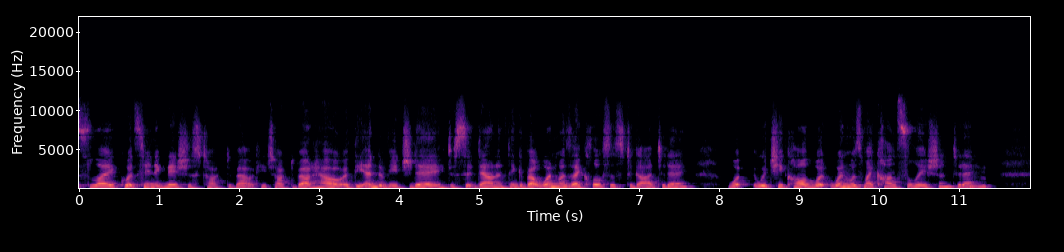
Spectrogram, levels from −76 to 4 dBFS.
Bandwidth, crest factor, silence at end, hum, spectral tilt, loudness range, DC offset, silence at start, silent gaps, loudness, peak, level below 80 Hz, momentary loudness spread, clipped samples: 12 kHz; 18 dB; 0.5 s; none; -5.5 dB/octave; 2 LU; under 0.1%; 0 s; none; -28 LUFS; -10 dBFS; -72 dBFS; 9 LU; under 0.1%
